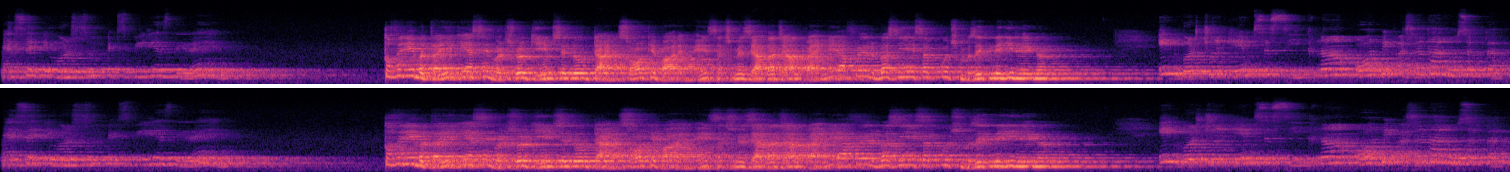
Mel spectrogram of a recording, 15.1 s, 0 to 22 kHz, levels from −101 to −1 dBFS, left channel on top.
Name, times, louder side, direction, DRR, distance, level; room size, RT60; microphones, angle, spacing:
voice 1, 0.0-2.2 11.2-15.0, left 1 dB, 60° left, -4 dB, 1.6 m, -39 dB
voice 2, 3.8-10.5, left 2 dB, 40° left, 1 dB, 0.4 m, -28 dB
5.5 x 5.1 x 5.2 m, 2.3 s
head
